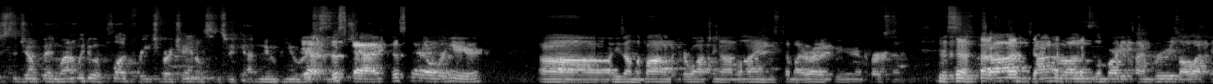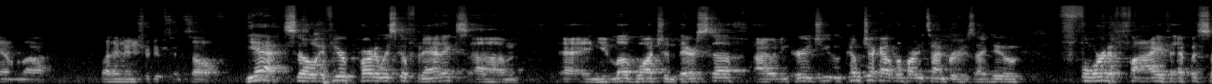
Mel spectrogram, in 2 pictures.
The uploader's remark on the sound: Live Training Camp report for Green Bay Packers! We are live from Stadium View Bar in Green Bay, just a stones throw away from Lambeau Field.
